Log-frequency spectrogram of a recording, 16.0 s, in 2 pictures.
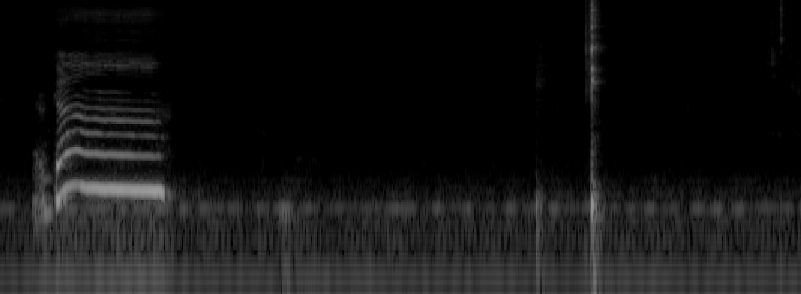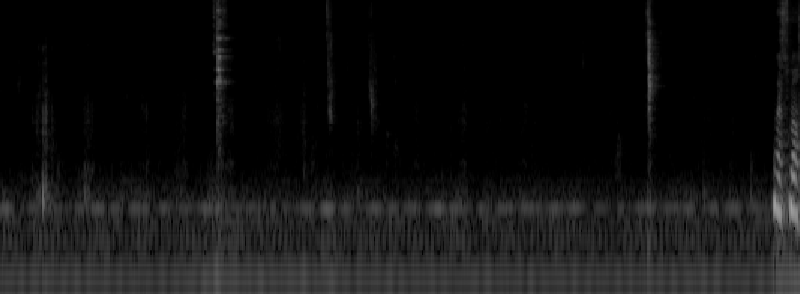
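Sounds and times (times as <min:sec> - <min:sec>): chewing crisp lettuce: 0:07.6 - 0:15.7.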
